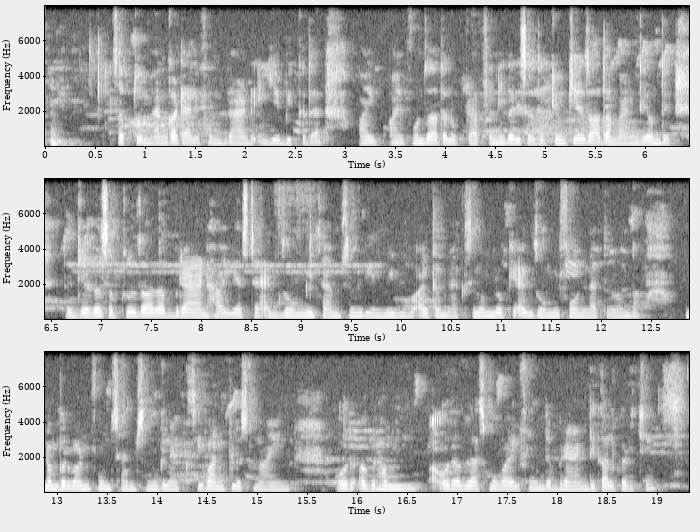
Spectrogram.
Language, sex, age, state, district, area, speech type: Dogri, female, 18-30, Jammu and Kashmir, Samba, rural, spontaneous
